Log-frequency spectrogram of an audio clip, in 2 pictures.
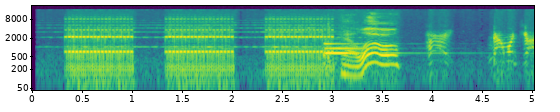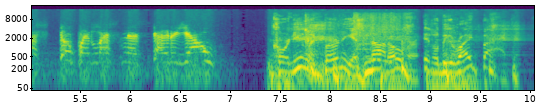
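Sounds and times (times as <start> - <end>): cartoon telephone ringing: 0.3 - 4.4.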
